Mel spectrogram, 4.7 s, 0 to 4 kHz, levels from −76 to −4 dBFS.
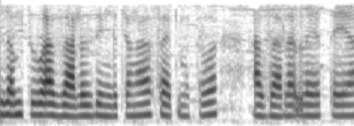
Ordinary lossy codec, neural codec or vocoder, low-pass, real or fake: MP3, 32 kbps; none; 3.6 kHz; real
